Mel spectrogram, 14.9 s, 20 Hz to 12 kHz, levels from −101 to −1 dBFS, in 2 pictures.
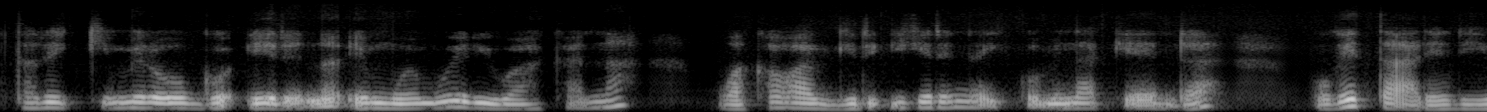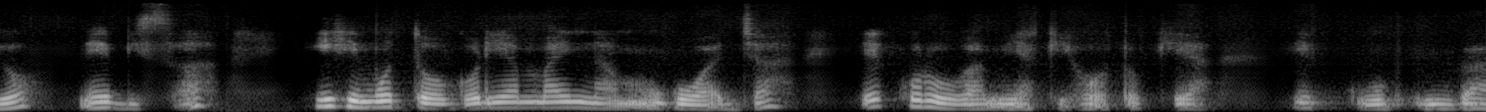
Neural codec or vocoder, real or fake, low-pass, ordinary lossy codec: codec, 24 kHz, 0.9 kbps, DualCodec; fake; 10.8 kHz; none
